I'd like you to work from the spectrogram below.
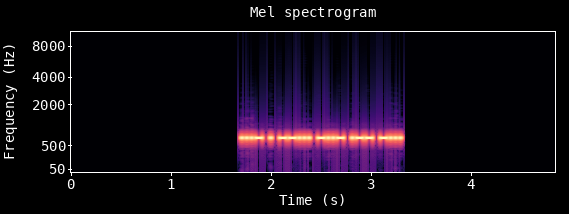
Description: Morse code, heard as a keyed tone, about 47 wpm, 700 Hz. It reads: VE7XWB
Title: DXCC-100 Call Signs - 6 Characters - 50wpm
